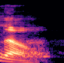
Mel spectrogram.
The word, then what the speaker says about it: know: Yes or no? For example, KNOW. How do you pronounce it?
